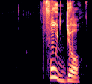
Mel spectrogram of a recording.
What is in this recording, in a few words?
"fujo", Swahili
